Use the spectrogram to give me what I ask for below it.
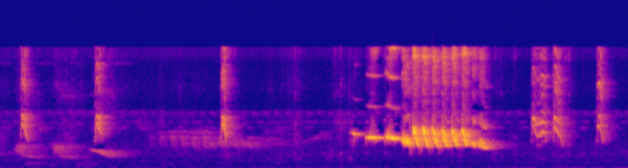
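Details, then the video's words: Kept lined seedeater delivering the pirata song: soft lower introductory notes and chips, then a whistled note sliding into a loud, rapid buzzy trill lasting over a second, ending with high chips. "BIGODINHO PIRATA DO NOSSO AMIGO ALLISON CANTANDO MUITO BONITO SEMPRE DANDO UM SHOW DE MELODIA!"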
